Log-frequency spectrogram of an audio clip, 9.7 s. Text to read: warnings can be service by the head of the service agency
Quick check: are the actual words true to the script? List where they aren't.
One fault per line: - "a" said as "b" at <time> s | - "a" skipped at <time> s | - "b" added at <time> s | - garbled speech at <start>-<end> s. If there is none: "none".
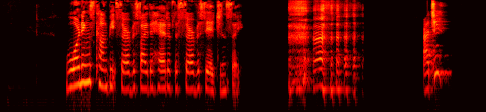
none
